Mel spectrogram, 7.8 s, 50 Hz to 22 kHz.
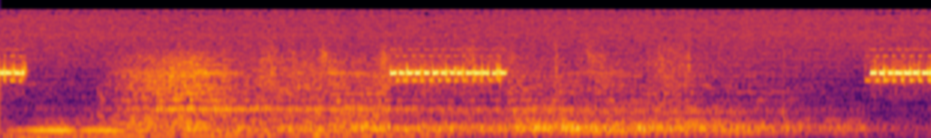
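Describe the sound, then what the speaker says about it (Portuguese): A mobile phone ringtone rings in a tense scene from a 2023 horror film, sounding in repeated bursts over a low, droning music score with no talking. "Vou ligar para o celular dela."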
